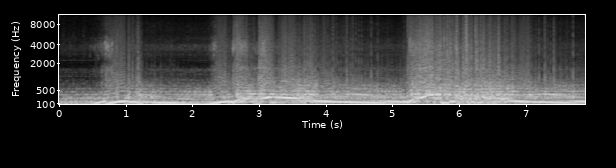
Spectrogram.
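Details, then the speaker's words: 1997 Mustang GT just fitted with SLP Loudmouth exhaust and BBK X-pipe, before the K&N cold air intake, started on a cold day: deep even V8 burble with clean throttle blips settling smoothly; no check engine lights, sounds right. "Let's listen to it just idle. It just sounds right, guys. Sounds right."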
